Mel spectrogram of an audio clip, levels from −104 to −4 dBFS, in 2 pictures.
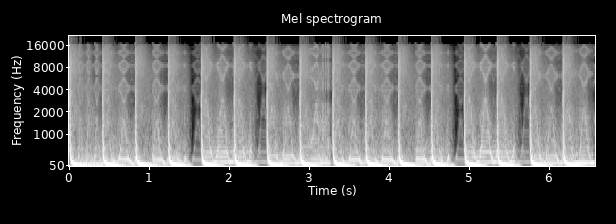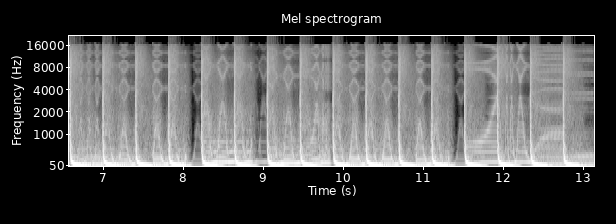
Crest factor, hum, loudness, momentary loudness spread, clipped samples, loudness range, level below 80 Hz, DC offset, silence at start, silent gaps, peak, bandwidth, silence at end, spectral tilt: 6 dB; none; -9 LUFS; 1 LU; 3%; 0 LU; -10 dBFS; under 0.1%; 0 s; none; 0 dBFS; 17 kHz; 0 s; -5.5 dB/octave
